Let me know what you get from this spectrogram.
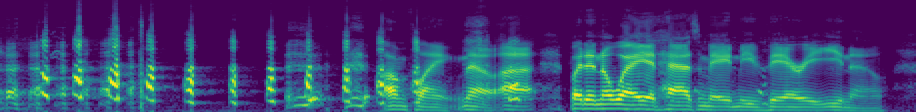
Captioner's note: laughter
